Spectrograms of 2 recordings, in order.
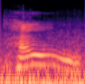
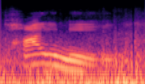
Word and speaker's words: Paine: I thought it was pronounced Paine for like the whole time, but actually I read last night that it's actually from the native Tehelque language and it's pronounced Paine.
